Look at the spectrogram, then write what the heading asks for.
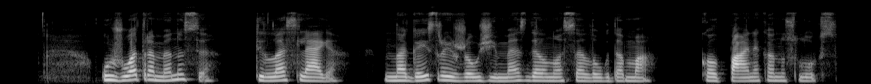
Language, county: Lithuanian, Kaunas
